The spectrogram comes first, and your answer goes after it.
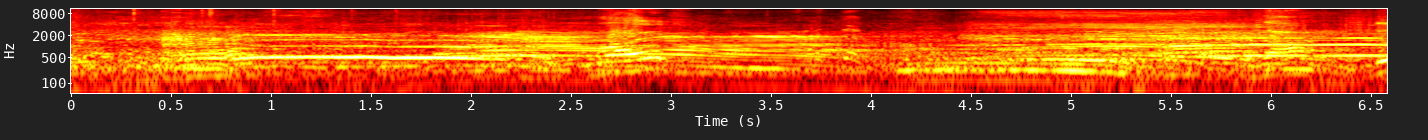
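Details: Lowing from cows with calves at Ambari market in Dinajpur, 20 February 2026: several long, tonal moos that bend up and down in pitch, one after another, beneath the steady hubbub of traders talking.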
